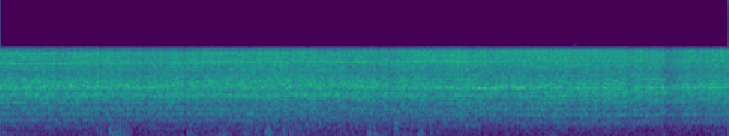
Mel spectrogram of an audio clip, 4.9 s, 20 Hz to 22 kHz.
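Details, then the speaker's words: Homebuilt EV's DC motor run on small 12V AGM batteries during brush seating: steady high whirring hiss with rough brushy edge at constant speed; still noisy but substantially quieter than at first setup as brushes bed in. "So as you can hear, it's still fairly noisy, but it has quieted down substantially from when I originally had this thing set up."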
